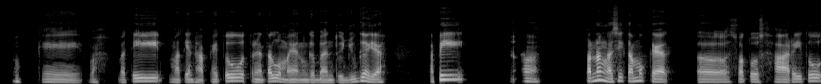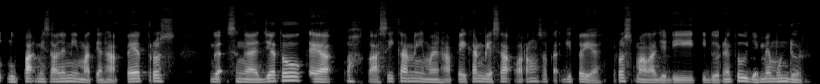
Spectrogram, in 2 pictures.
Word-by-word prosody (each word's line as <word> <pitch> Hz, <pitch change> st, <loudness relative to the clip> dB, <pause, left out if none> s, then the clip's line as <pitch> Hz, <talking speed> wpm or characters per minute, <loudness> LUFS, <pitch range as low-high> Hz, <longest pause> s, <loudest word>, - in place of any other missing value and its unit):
Oke, 125 Hz, -2 st, -11 dB, 0.4 s
wah -, -, -12 dB, 0.2 s
berarti 150 Hz, +1 st, +2 dB
matiin 110 Hz, 0 st, -3 dB
HP 105 Hz, -, -2 dB
tuh 155 Hz, +1 st, +3 dB
ternyata 110 Hz, +3 st, 0 dB
lumayan 110 Hz, -7 st, +1 dB
ngebantu 100 Hz, -1 st, -1 dB
juga, 125 Hz, -, +1 dB
ya? 115 Hz, -5 st, +4 dB, 0.5 s
Tapi 220 Hz, +1 st, +5 dB, 0.5 s
heeh, -, -, -3 dB, 0.5 s
pernah -, -, +6 dB
nggak 130 Hz, -, +4 dB
sih 170 Hz, -, 0 dB
kamu 150 Hz, +4 st, +4 dB
kayak, 125 Hz, -4 st, +6 dB, 0.3 s
eee, 115 Hz, -1 st, +1 dB
suatu 120 Hz, +1 st, -2 dB, 0.2 s
hari 115 Hz, +1 st, +4 dB
tuh 155 Hz, 0 st, +1 dB
lupa 135 Hz, +3 st, +5 dB
misalnya 135 Hz, +3 st, -1 dB
nih 135 Hz, -, -3 dB
matiin 105 Hz, 0 st, -1 dB
HP 100 Hz, -, -2 dB, 0.2 s
terus 150 Hz, 0 st, -3 dB, 0.3 s
nggak -, -, -1 dB
sengaja 120 Hz, +1 st, +1 dB
tuh 180 Hz, +1 st, +6 dB
kayak, 120 Hz, -2 st, +5 dB, 0.2 s
"Wah, -, -, -6 dB
keasikan 140 Hz, +1 st, +1 dB
nih 140 Hz, -, -3 dB
main 115 Hz, -1 st, -1 dB
HP." 110 Hz, -, -4 dB
Kan 135 Hz, -, +3 dB
biasa 135 Hz, +4 st, 0 dB
orang -, -, -2 dB
suka 125 Hz, -, -7 dB
gitu 120 Hz, +3 st, -5 dB
ya, 95 Hz, -3 st, -1 dB
terus 150 Hz, 0 st, -2 dB
malah 105 Hz, -, +3 dB
jadi 100 Hz, 0 st, -4 dB, 0.2 s
tidurnya 105 Hz, +1 st, -4 dB
tuh 160 Hz, -, +1 dB
jamnya 120 Hz, +4 st, -1 dB
mundur. 130 Hz, -6 st, -2 dB
120 Hz, 185 wpm, -26 LUFS, 110-140 Hz, 0.5 s, pernah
